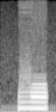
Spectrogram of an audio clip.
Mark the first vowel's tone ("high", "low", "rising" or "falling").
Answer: high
